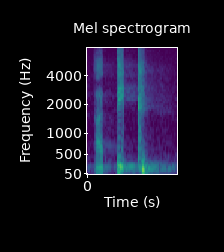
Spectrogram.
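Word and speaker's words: עַתִּיק: Esta palabrita anciano, subráala, es la palabra aramea atic. A, T y latina Q con acento en la I.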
